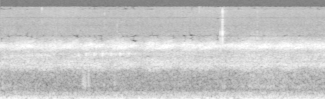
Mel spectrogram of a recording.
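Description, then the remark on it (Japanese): A dense, continuous chorus of frogs croaking from a rice paddy that was flooded with water that day, heard from indoors, steady, with a low rumble underneath and no voices. “今日は田んぼに水が引かれたからカエルの声を皆さんに聞いていただけるかなと思って室内からなんですがお届けしています”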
